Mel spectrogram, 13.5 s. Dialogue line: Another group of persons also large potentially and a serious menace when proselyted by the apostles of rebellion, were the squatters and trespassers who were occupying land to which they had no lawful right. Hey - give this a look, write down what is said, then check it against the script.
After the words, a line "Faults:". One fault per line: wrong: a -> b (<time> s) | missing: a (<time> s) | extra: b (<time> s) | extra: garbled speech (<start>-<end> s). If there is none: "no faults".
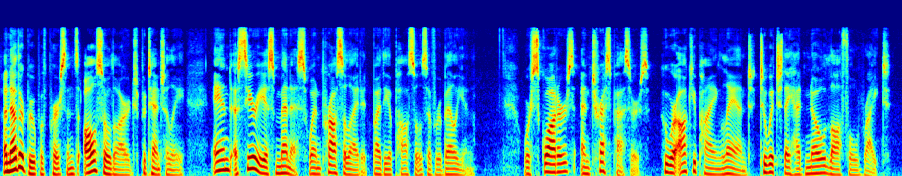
Another group of persons also large potentially and a serious menace when proselyted by the apostles of rebellion, were squatters and trespassers who were occupying land to which they had no lawful right.
Faults:
missing: the (8.0 s)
